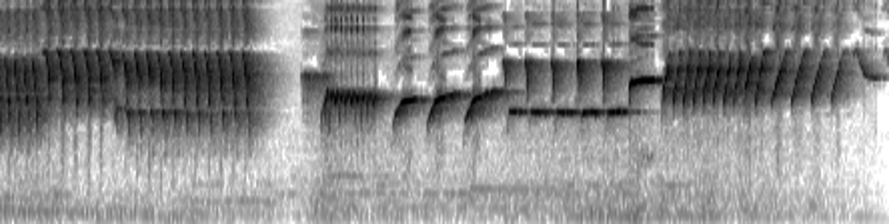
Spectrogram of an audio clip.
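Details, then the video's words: Canary song meant to coax a silent canary into singing. It opens with a long, dense, buzzy high trill, pauses briefly, then moves into rapid repeated upswept whistled notes and sharp chirp series, all very high and energetic. "MASTERAN KENARI MACET | CANARY SINGING"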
